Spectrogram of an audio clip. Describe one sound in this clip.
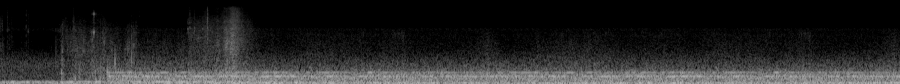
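A magical spell hums steadily as it is cast.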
